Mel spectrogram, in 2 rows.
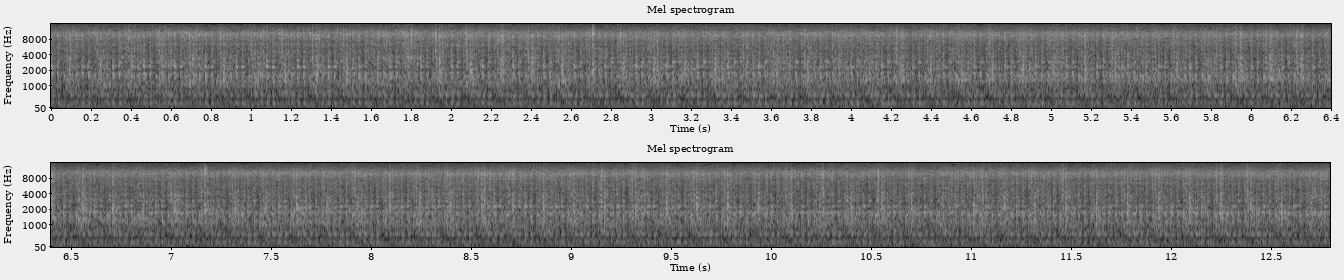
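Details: VW T4 TDI 150 diesel engine: steady idle with a repetitive knock roughly three per second running through it; engine knock at idle, cause unclear.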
